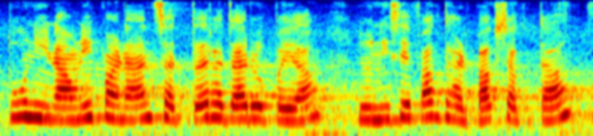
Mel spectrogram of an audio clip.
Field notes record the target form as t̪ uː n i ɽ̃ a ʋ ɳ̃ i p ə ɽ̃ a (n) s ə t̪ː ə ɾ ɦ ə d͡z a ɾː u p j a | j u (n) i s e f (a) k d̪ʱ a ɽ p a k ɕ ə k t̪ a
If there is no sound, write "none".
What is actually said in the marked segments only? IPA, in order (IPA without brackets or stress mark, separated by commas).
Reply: n, n, a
